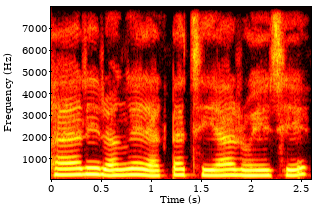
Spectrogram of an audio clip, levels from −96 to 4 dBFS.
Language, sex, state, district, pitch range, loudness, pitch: Bengali, female, West Bengal, Alipurduar, 240-270 Hz, -11 LUFS, 255 Hz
